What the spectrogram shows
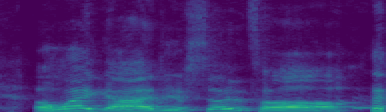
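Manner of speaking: high, weird, put-on Californian accent. Being deliberately annoying, the speaker puts on a weird californian accent. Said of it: "that weird California voice".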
